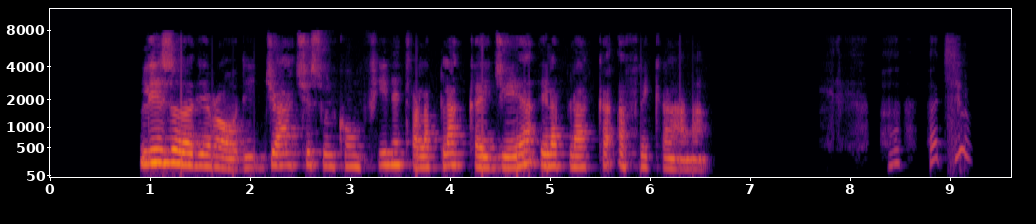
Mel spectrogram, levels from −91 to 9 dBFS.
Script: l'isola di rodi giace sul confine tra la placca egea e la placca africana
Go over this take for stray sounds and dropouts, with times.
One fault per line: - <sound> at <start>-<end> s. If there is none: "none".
- sneeze at 7.7-9.2 s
